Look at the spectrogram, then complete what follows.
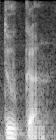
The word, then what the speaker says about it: dukkha: okay, and so to ask the first question, he talks about the ubiquity of dukkha. Am I pronouncing that right? You are pronouncing it beautifully.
